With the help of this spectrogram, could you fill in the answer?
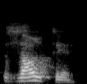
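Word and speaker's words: Sauter: O Zauter se escreve com S, mas se pronuncia como Z.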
